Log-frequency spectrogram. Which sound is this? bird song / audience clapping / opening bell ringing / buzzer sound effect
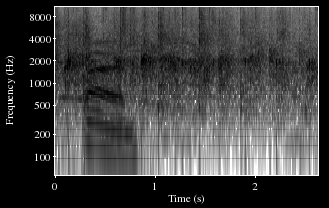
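audience clapping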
